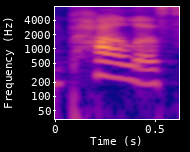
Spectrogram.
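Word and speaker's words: Pallas: So this is spelled P A L L A S. So palace cat.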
